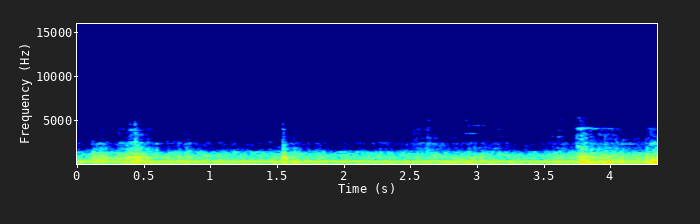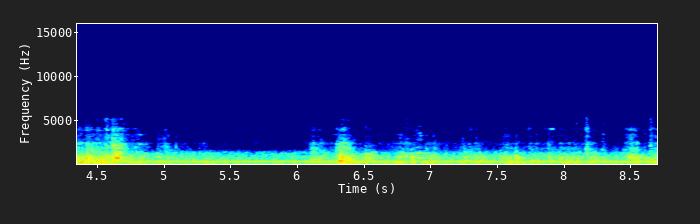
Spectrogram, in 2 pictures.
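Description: A grapple truck's orange-peel grapple handling scrap metal: the machine hums steadily under a rumble while scrap clanks and rattles against the steel jaws and the pile, with a bigger clatter about four seconds in as a load drops, and further clanks near the start, around six seconds and at the end.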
